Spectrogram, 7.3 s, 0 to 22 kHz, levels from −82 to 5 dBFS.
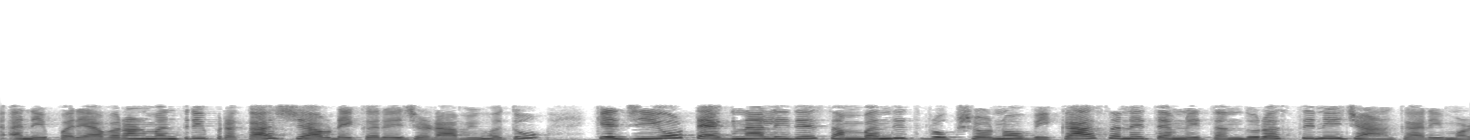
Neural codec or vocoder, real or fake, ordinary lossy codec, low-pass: none; real; none; 5.4 kHz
